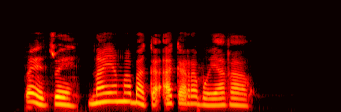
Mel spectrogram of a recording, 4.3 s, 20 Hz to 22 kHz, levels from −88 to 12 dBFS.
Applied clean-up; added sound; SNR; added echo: neural mask model DeepFilterNet 3.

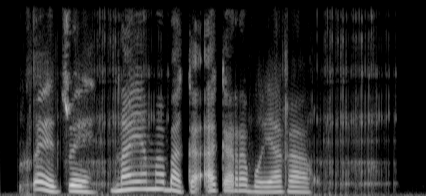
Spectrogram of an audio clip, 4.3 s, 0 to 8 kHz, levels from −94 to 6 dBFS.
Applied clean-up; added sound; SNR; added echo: neural diffusion model UNIVERSE++.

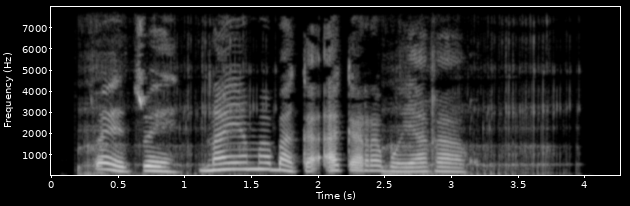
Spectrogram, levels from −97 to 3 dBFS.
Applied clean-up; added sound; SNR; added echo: neural mask model RNNoise.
